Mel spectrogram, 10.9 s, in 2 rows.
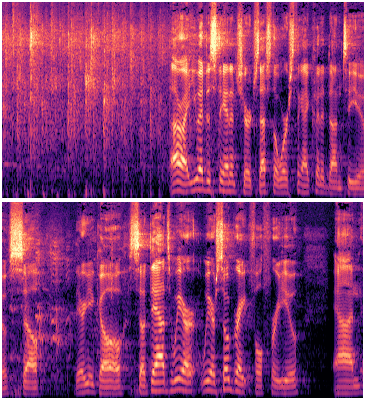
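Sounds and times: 
crowd applauding for fathers in church: 0.0s - 3.4s
speech: 2.5s - 10.8s
laughter: 5.2s - 7.3s.

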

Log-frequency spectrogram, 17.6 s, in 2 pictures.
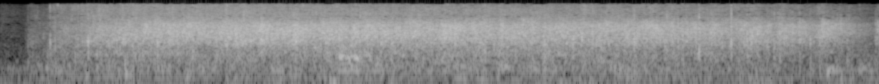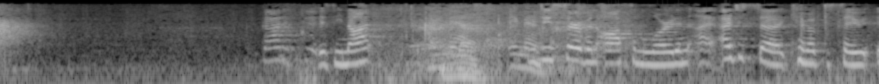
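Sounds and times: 
audience applause welcoming missionaries: 0.3s - 9.2s
speech: 12.1s - 12.6s, 13.5s - 17.5s.

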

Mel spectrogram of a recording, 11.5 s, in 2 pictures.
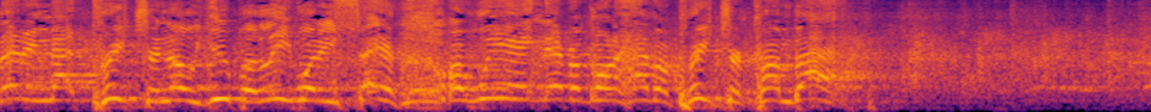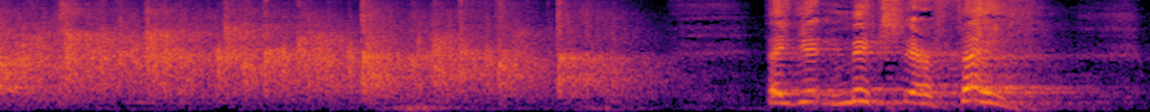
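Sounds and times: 
speech: 0.2s - 4.4s, 9.8s - 11.4s
audience clapping hands: 2.2s - 9.2s.

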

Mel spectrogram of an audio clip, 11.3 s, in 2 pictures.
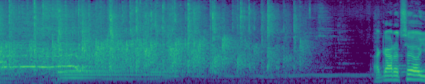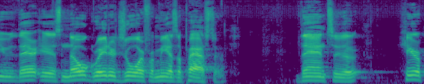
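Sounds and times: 
high whoop: 0.0s - 1.8s
audience applauding: 0.0s - 4.5s
speech: 0.8s - 1.4s, 5.0s - 8.8s, 9.6s - 11.3s.

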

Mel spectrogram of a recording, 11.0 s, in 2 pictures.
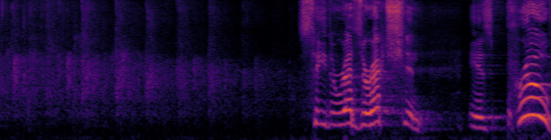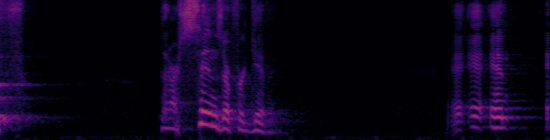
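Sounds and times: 
audience applause: 0.0s - 3.0s
speech: 3.1s - 5.8s, 7.2s - 8.4s, 10.1s - 11.0s.

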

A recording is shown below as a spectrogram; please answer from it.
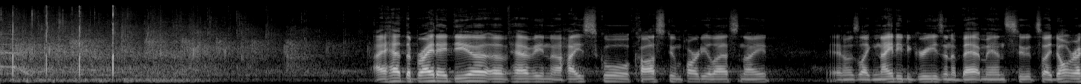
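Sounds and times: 
audience clapping: 0.0s - 4.3s
speech: 3.8s - 10.7s.

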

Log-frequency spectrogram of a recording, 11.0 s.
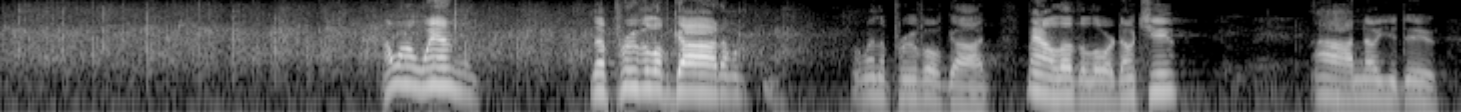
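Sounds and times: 
audience hand clapping: 0.0s - 6.6s
speech: 2.8s - 3.7s, 4.4s - 5.8s, 6.4s - 8.9s, 9.8s - 10.9s.

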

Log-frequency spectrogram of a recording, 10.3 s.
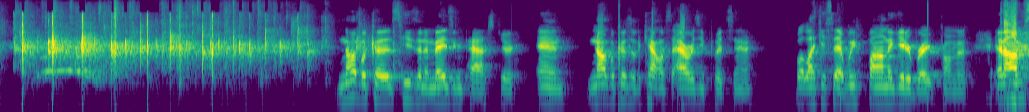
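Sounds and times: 
crowd applauding: 0.0s - 4.1s
speech: 3.4s - 10.2s.

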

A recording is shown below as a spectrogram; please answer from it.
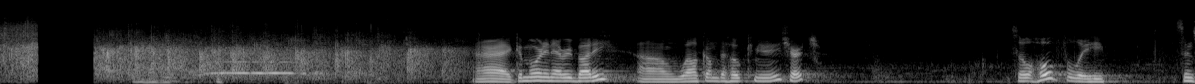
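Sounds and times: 
audience applause: 0.0s - 4.7s
speech: 4.8s - 8.3s, 10.2s - 11.2s.

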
